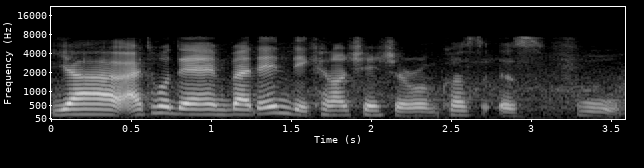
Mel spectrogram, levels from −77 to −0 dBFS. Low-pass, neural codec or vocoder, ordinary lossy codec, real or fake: 7.2 kHz; none; none; real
